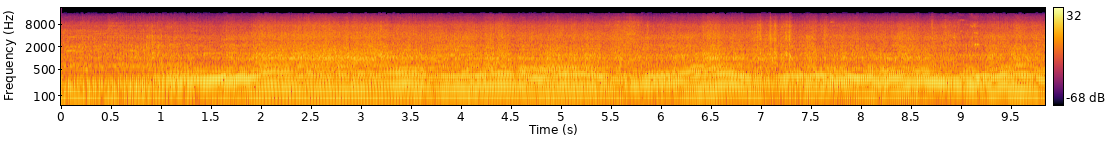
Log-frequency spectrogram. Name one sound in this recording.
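An engine revs up and down hard.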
